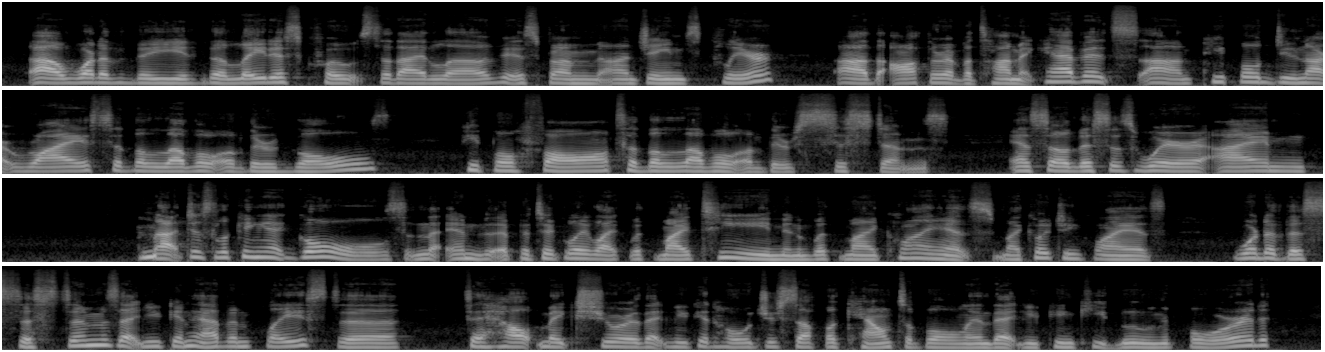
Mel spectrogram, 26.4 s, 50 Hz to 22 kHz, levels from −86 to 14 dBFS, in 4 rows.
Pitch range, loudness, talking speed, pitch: 155-180 Hz, -27 LUFS, 210 wpm, 165 Hz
